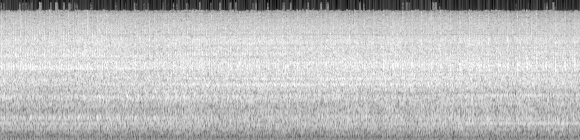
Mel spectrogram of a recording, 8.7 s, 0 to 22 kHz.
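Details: 2010 J20A engine at cold idle: a steady, uneven, deep-seated knock under the engine hum. It appeared at 10,000 km, dealer checks of valves, compression and oil pressure were fine, and it worsened after oil changes. Cause was a scored crankshaft journal on cylinder 3.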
